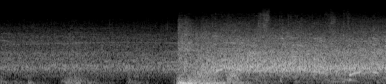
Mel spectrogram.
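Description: A body slams hard onto a wrestling ring mat.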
